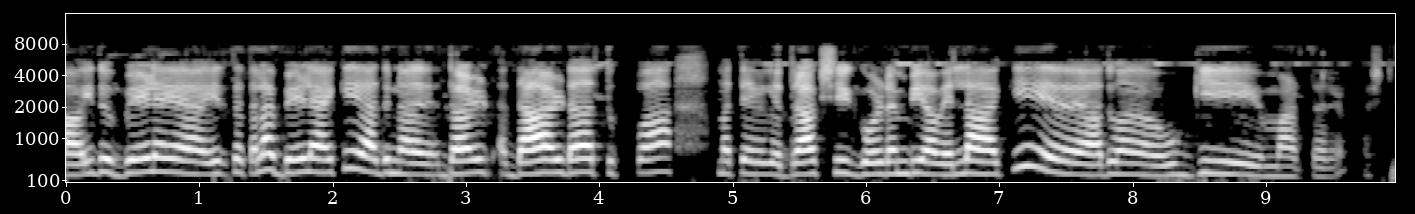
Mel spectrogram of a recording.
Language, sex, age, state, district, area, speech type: Kannada, female, 18-30, Karnataka, Vijayanagara, rural, spontaneous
